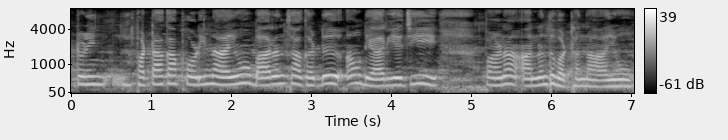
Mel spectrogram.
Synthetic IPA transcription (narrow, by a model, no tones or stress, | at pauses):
ʈʊɽipɐʈaːkapʰoːɽĩːnd̪aːɦijũɓaːɾənɪ̆sãɡʱɐɗʊ̆ɛũɗɪjaːɾijəd͡ʑiː | paːɽ̃əʔaːnə̃nd̪ʋɐʈʰə̃nd̪aːɦijũː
